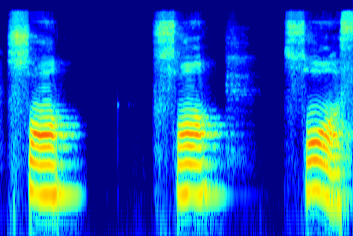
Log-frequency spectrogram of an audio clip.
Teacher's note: জিহ্বার মধ্যভাগটা এই উপর দিকে তালুর দিকে একটু ধাবিত হয়, আর তখনই হরফটা মোটা হয়, সাউন্ডটা মোটা হয়। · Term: মোটা হরফ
